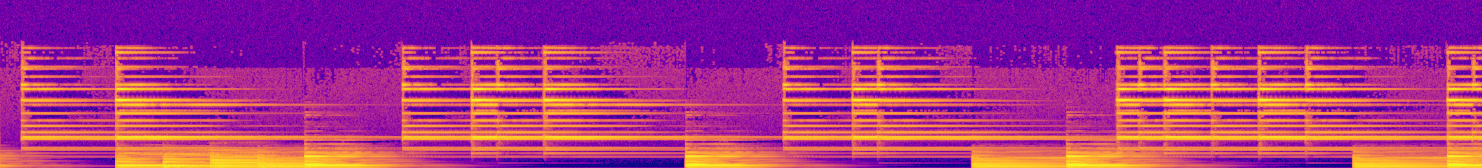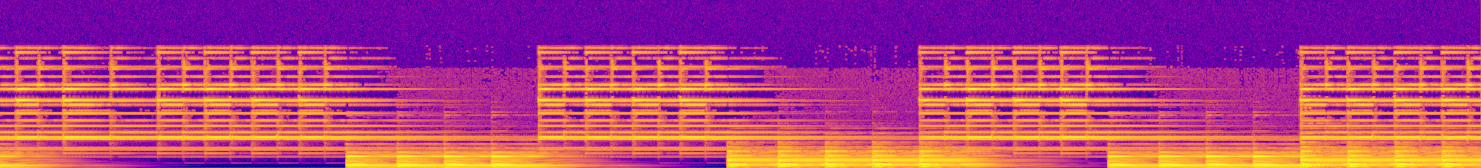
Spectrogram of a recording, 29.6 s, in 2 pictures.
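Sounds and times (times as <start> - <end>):
triangle percussion: 0.0 - 29.6.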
